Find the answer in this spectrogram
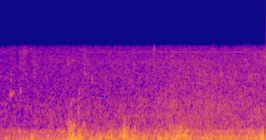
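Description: Wind buffeting the microphone, a low uneven rumble, on an open boat.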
